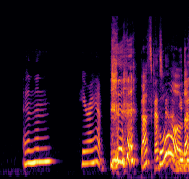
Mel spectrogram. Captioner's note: laughs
